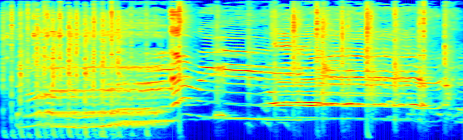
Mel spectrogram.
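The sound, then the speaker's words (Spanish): Hands drum out a drumroll to introduce a guest, a fast, loud patter of taps that spreads out a little later on, while voices hold vocalized tones over it. “chicas, un redoble para eh, presentar a la invitada de este capítulo”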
